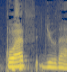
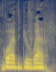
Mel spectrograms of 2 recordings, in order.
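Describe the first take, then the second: First: The consonant before -ar is a d sound. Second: The consonant before -ar is a b sound. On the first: The speaker calls it wrong. "como si fuera con dos D" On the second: The speaker calls it right. "es con V"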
